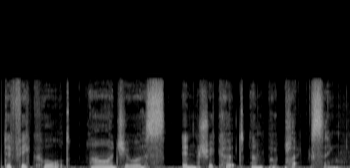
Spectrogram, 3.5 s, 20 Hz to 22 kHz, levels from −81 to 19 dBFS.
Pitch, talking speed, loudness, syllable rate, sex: 150 Hz, 85 wpm, -22 LUFS, 4.4 syllables/s, male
